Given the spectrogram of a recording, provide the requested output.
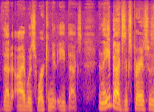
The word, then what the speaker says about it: eBags: company before you founded SodaPup, Yeah, which was eBags. Is that how I pronounce it? eBags. Yeah, it was an eBags.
